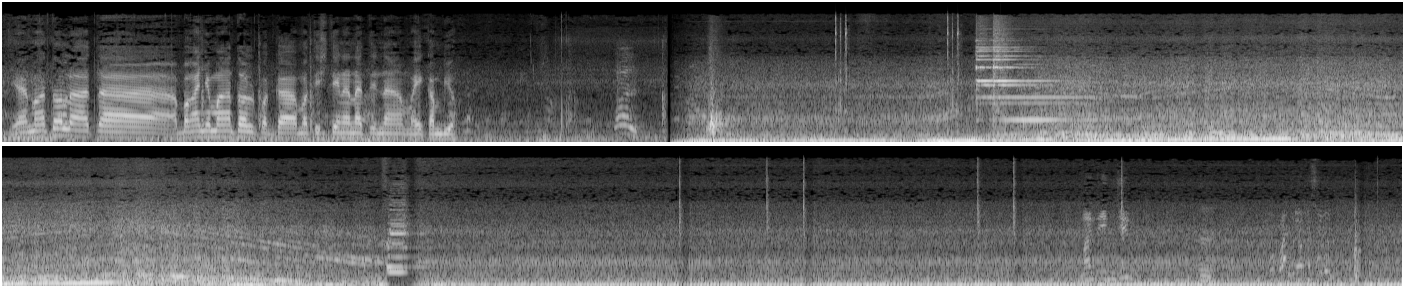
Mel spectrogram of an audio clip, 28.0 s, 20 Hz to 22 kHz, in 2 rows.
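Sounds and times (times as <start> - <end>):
diesel truck engine revving: 6.8 - 28.0
truck horn: 17.8 - 18.6.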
